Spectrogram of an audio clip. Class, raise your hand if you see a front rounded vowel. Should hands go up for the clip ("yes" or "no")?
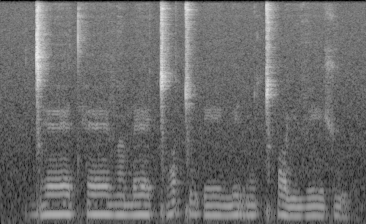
no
